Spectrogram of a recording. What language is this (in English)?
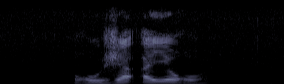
Northern Sotho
